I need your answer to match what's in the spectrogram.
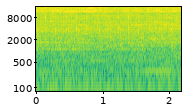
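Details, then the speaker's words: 1950 Farmall Cub tractor engine after rebuild, new muffler, swapped manifold and carburetor: low, even idle, no ticking, misses or smoke, good oil pressure; earlier tick was loose exhaust manifold bolts, now tightened; normal idle. "That carburetor was from sounds quiet. No smoke. Purrs like a kitten."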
